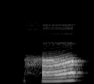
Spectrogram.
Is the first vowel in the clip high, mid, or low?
mid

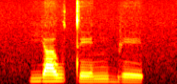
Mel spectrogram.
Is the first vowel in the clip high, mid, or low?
low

